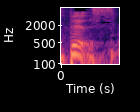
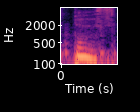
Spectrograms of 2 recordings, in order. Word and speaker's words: Buss: So today we have on our podcast, after we recorded with you, we have David Boos or Buss. I'm not sure how you pronounce it. – It's Boos. – Boos.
